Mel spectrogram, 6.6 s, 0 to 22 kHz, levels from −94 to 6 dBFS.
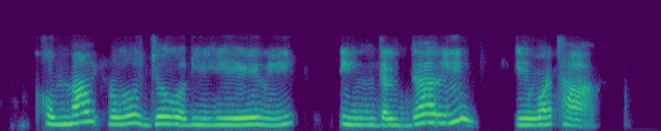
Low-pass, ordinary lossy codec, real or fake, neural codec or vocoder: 7.2 kHz; Opus, 32 kbps; fake; codec, 16 kHz, 1 kbps, FreqCodec, smaller model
